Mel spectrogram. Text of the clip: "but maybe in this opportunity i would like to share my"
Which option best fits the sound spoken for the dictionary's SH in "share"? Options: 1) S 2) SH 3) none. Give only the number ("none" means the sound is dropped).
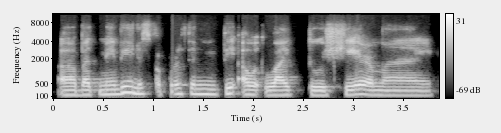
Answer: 2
